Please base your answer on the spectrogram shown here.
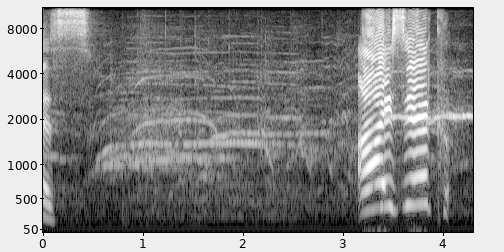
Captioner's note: audience cheering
